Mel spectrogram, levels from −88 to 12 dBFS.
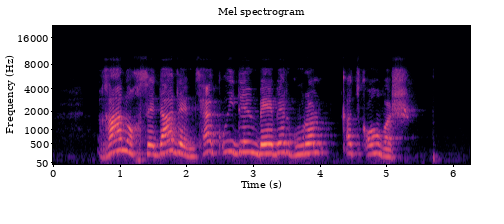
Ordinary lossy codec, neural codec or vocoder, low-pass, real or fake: Opus, 24 kbps; none; 7.2 kHz; real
